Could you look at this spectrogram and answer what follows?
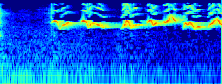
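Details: Ultramarine grosbeak singing a fast, warbling phrase of rapid up-and-down notes, starting after half a second of quiet and running continuously to the end.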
